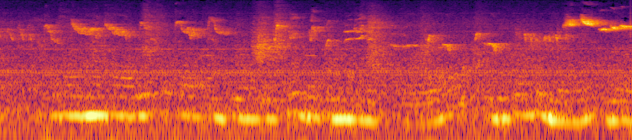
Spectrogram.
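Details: White-eye singing a busy string of sharp, high twittering notes and quick down-slurred whistles, ending in a bright, piercing phrase, with a low droning hum underneath.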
